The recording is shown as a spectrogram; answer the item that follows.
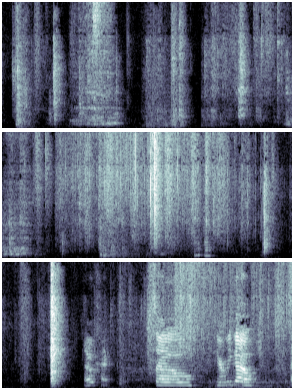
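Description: Rummaging through supplies for a chip brush: scattered knocks, rustles and light clatter of things being moved and handled, with one sharp click about three-quarters of the way through.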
